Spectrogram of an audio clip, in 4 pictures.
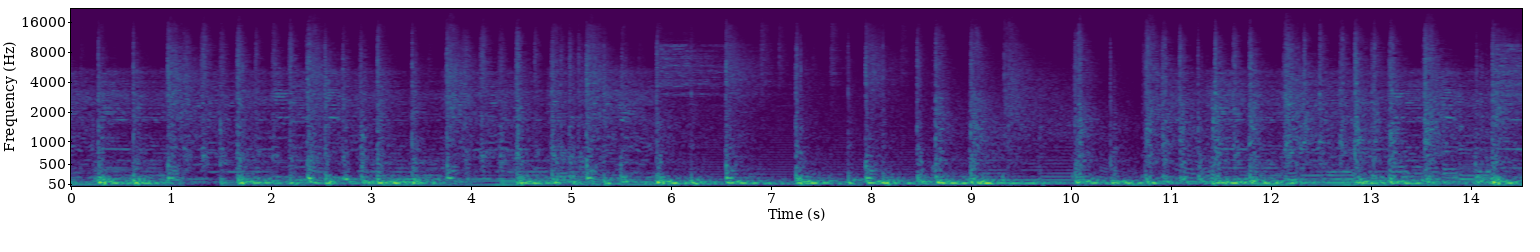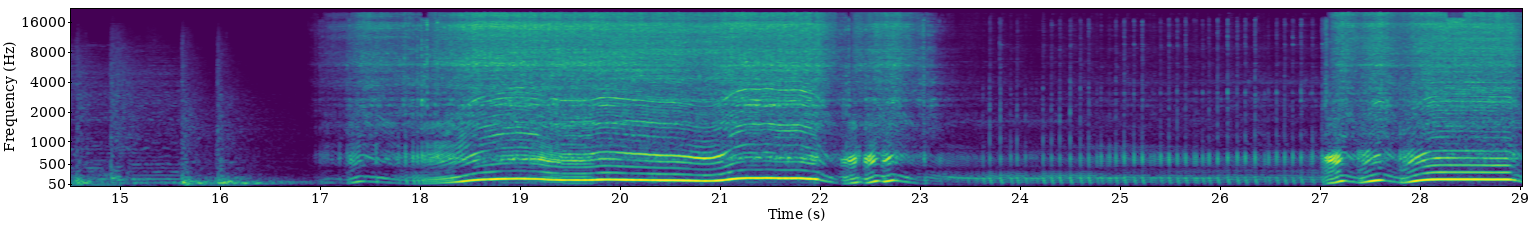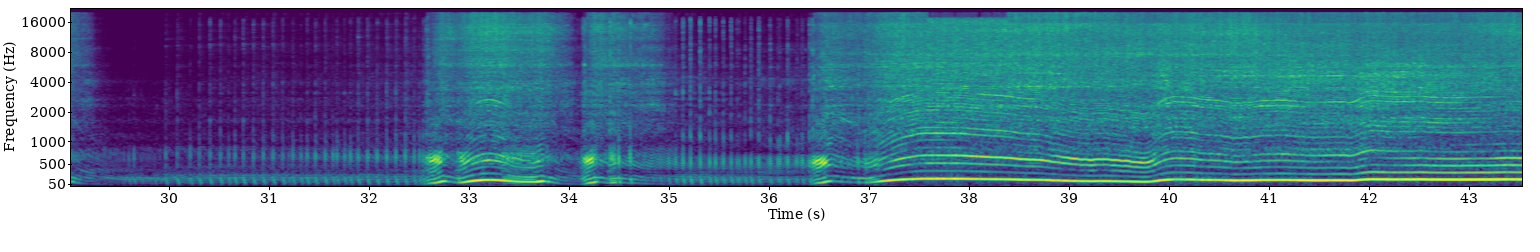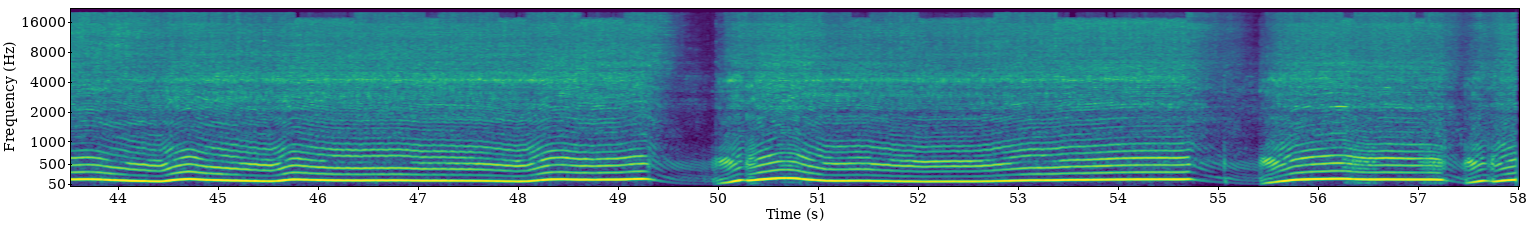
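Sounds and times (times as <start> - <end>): chainsaw revving: 17.0 - 58.0.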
